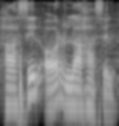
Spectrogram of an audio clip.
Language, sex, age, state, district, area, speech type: Urdu, male, 18-30, Uttar Pradesh, Shahjahanpur, urban, spontaneous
